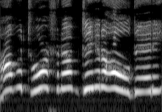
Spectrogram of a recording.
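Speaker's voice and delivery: shrill, high-pitched yell. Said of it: "in my best [name] voice".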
